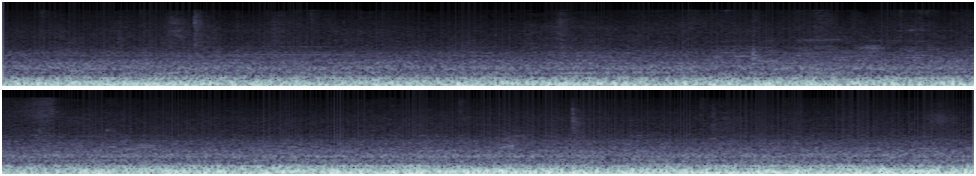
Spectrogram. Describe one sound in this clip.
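A jet plane's engines roar steadily, heard from inside the cabin.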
